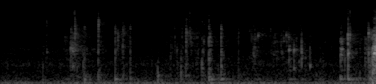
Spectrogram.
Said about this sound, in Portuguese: Pá, parem aí que eu tenho mesmo que beber essa aguinha, que a minha garganta não está a aguentar.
